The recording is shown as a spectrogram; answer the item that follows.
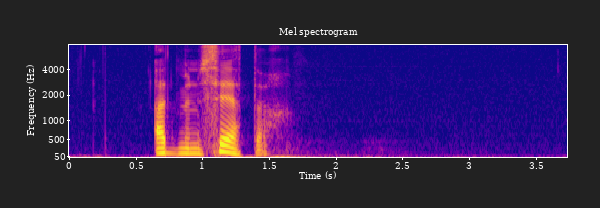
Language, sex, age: Norwegian, male, 32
